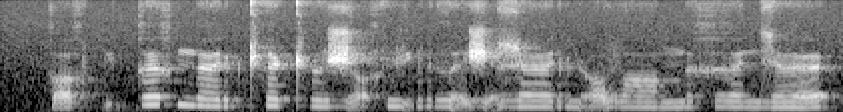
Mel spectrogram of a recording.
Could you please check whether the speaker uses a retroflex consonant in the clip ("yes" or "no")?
yes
